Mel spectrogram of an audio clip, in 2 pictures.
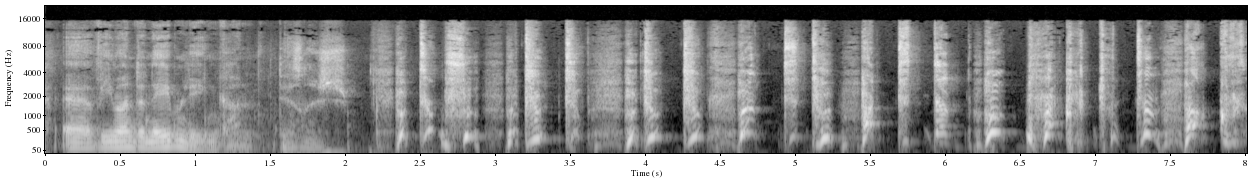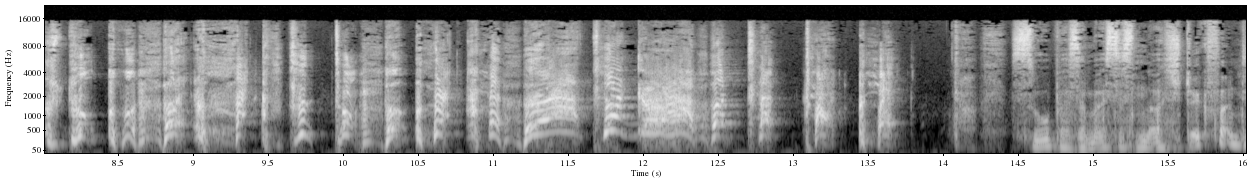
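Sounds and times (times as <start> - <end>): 
speech: 0.1 - 3.3, 14.6 - 16.0
throat clearing from the flu: 2.2 - 11.1
harsh coughing from the flu: 2.2 - 13.8.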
